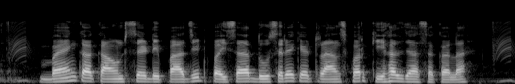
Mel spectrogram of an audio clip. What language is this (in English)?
Bhojpuri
